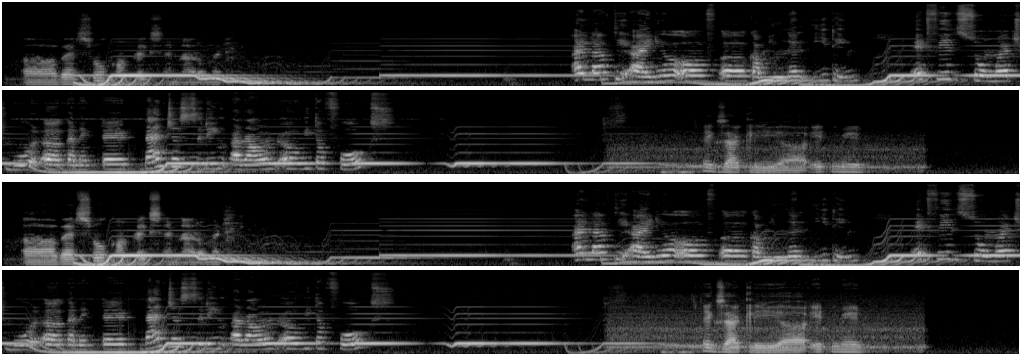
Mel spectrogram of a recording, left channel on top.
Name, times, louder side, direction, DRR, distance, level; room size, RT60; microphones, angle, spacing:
voice 1, 0.2-2.2 16.2-19.4, right 5 dB, 85° right, 0.5 m, -29 dB
Musical instrument, 0.7-18.3, right 1 dB, 25° right, 0.4 m, -26 dB
voice 2, 5.7-8.6 9.1-14.1 16.8-17.0, left 2 dB, 50° left, 1.2 m, -25 dB
3.7 x 2.5 x 3.0 m
head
